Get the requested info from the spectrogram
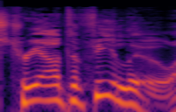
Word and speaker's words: Triantafilou: And so for the first time, let's welcome Ohio GOP Chairman Alex Triantafilou. I hope I said that correctly, to the Mark Blazor Show. Did I say it right, Alex? Hopefully. – Well, gentlemen, you did. You said it perfectly,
